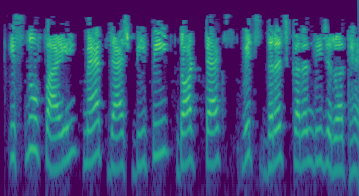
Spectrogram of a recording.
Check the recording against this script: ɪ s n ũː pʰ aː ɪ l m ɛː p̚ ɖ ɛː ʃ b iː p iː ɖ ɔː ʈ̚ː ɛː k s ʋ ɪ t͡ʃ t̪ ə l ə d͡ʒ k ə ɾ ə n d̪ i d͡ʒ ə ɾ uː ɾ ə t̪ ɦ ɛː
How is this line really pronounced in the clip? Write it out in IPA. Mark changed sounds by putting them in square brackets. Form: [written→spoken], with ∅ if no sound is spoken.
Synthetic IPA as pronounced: ɪ s n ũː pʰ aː ɪ l m ɛː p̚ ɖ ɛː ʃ b iː p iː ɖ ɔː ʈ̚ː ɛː k s ʋ ɪ t͡ʃ [t̪→d̪] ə [l→ɾ] ə d͡ʒ k ə ɾ ə n d̪ i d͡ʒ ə ɾ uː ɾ ə t̪ ɦ ɛː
